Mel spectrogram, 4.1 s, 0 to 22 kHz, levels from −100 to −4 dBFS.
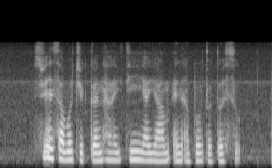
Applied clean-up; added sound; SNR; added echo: none; none; none; none.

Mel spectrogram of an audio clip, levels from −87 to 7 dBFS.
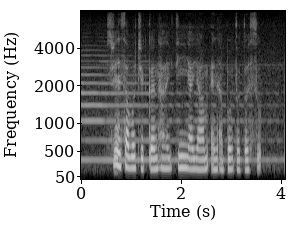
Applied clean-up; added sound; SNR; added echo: none; Trumpet; 14 dB; none.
